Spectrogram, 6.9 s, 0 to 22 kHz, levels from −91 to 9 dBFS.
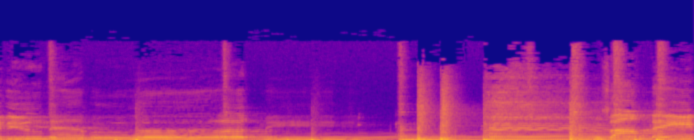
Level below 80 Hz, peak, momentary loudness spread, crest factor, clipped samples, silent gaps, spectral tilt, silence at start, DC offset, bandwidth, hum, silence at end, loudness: -28 dBFS; -2 dBFS; 8 LU; 16 dB; under 0.1%; none; -5 dB/octave; 0 s; under 0.1%; 16.5 kHz; none; 0 s; -18 LUFS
